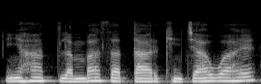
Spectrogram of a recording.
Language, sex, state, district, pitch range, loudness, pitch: Hindi, male, Jharkhand, Ranchi, 140-160 Hz, -13 LUFS, 150 Hz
